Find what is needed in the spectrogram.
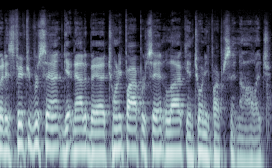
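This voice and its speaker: The speech runs at a very fast pace and sounds somewhat breathy. Its pitch varies in an ordinary way. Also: man. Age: 60s. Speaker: sales leader and fitness mentor. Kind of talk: casual podcast conversation.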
